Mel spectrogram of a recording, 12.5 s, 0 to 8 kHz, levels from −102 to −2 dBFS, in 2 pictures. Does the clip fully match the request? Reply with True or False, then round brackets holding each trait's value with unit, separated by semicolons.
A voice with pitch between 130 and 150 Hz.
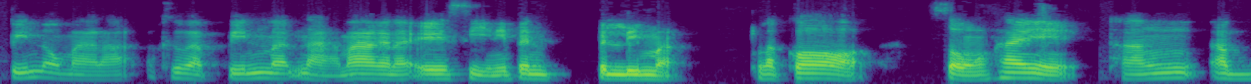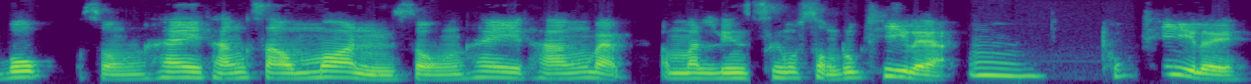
True (140 Hz)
